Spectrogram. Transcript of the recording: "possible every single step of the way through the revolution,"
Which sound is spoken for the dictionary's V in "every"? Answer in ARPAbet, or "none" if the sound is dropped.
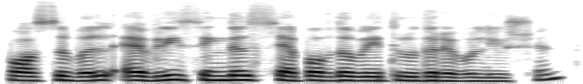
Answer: V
